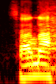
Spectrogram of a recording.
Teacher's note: আমরা স্টপ করলে এটা হা হয়ে যায়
